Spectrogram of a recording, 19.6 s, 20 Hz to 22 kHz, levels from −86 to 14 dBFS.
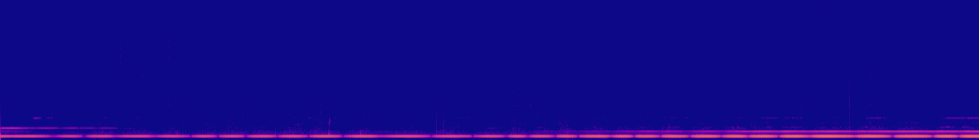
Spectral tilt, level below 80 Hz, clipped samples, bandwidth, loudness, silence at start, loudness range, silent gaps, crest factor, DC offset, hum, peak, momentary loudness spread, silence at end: -1.5 dB/octave; under -90 dBFS; under 0.1%; 2.1 kHz; -30 LUFS; 0 s; 12 LU; none; 12 dB; under 0.1%; none; -18 dBFS; 15 LU; 0 s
